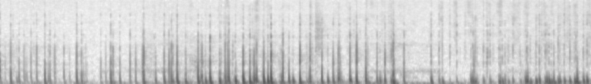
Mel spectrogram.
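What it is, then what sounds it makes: Cork-backed coaster. A small, flat, solid square cork-backed coaster is held in both hands and tapped fast with fingertips and nails near the mic. The result is a rapid, irregular stream of dull, deep thuds that stop almost instantly, with little brightness and some faint clicky edges.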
